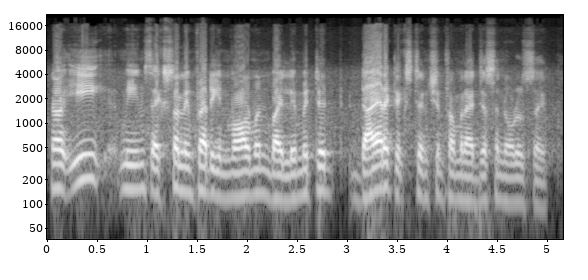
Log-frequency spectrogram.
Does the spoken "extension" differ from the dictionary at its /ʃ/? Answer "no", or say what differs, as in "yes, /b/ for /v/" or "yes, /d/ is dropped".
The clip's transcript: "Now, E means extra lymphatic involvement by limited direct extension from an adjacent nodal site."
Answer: no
